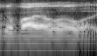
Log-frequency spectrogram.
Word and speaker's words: Tagovailoa: Tagovailoa. Even I I know can't that.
